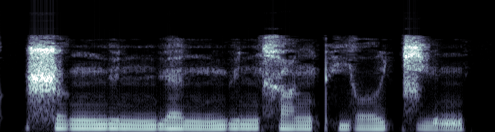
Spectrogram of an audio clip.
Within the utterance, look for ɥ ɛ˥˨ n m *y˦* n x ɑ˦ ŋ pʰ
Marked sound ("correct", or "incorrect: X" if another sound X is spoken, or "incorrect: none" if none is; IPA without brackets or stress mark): correct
